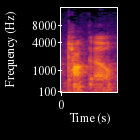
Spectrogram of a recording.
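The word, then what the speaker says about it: Tako: Next, we have Taco, which is also located in downtown Pittsburgh. Taco is spelled T-A-K-O, but it does serve tacos, T-A-C-O.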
